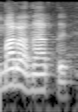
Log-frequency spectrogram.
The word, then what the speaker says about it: Maranata: aramaico dialeto de Jesus Maranata que significa vinde Senhor Jesus os evangélicos ou protestantes nossos irmãos separados dizem Maranata com a tônica na penúltima sílaba não importa somos irmãos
